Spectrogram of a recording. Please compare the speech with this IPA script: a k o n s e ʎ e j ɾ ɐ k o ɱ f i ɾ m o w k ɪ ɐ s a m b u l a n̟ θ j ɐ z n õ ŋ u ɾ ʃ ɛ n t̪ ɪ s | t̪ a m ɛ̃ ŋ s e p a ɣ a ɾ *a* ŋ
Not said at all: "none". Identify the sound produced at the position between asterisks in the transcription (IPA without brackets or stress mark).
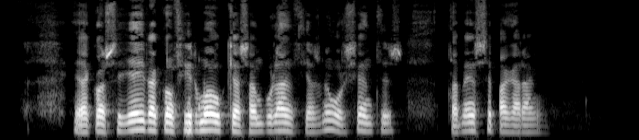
a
